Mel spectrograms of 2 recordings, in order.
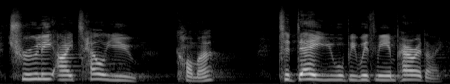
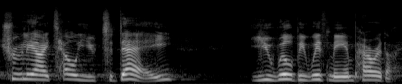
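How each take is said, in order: First: The pause comes before the word today. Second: The pause comes after the word today. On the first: Being in paradise happens today. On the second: The promise itself is made today.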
